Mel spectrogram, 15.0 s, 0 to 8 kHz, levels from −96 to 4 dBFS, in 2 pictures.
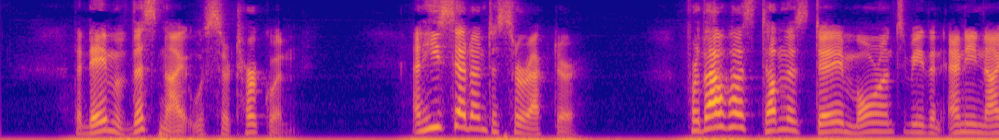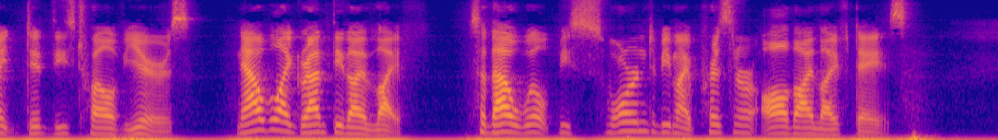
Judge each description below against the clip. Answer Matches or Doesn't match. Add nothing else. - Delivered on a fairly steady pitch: Doesn't match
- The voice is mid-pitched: Matches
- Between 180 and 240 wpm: Matches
